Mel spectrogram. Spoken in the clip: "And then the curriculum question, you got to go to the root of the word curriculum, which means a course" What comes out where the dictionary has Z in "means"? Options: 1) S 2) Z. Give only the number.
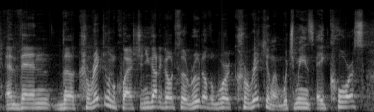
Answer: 2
